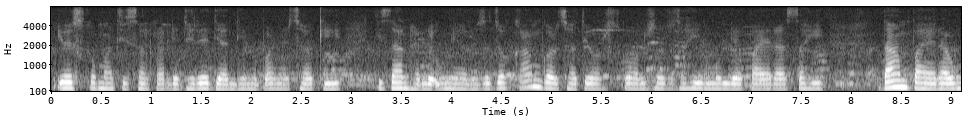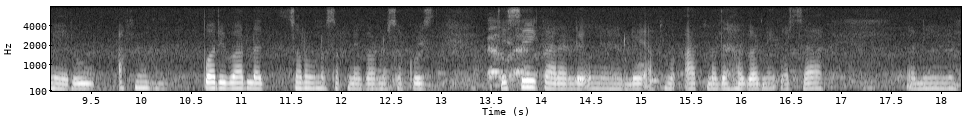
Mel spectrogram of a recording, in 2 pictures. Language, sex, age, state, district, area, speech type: Nepali, female, 30-45, West Bengal, Alipurduar, urban, spontaneous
